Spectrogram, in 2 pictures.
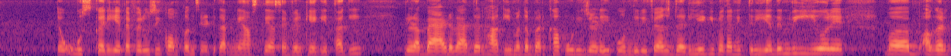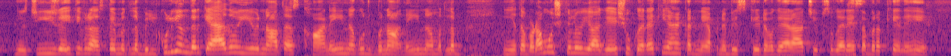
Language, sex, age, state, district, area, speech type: Dogri, female, 30-45, Jammu and Kashmir, Jammu, urban, spontaneous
